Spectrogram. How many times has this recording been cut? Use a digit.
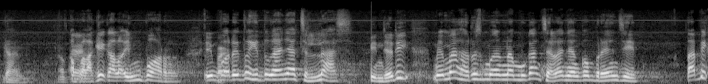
1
